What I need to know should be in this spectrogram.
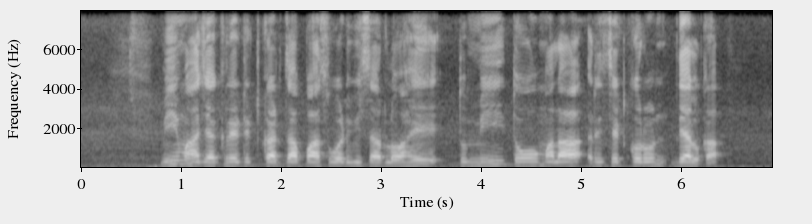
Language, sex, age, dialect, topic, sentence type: Marathi, male, 25-30, Standard Marathi, banking, question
